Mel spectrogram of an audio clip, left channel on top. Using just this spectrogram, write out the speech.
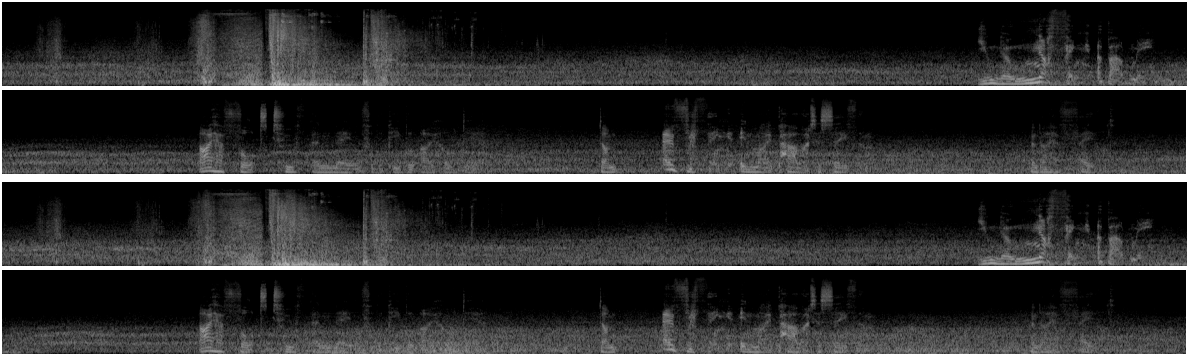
You know nothing about me. I have fought tooth and nail for the people I hold dear. Done everything in my power to save them. And I have failed.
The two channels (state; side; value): normal; both; correlation 0.68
